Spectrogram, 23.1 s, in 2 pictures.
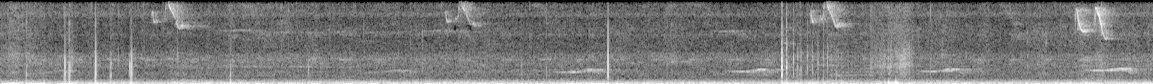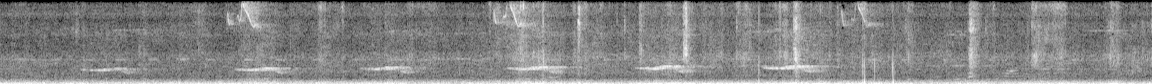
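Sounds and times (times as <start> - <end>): low background rumble: 0.0 - 23.0
bird call with falling end: 16.4 - 20.7.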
